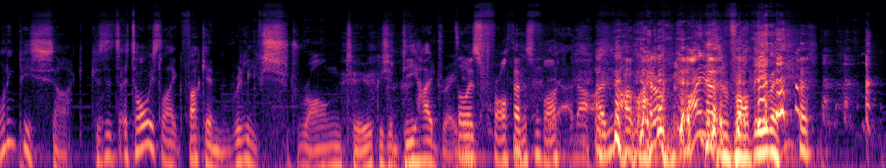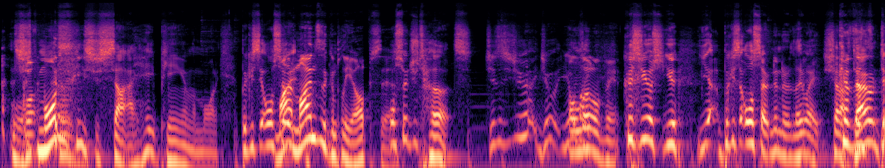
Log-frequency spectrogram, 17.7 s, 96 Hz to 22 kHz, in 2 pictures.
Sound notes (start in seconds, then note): 8.2 laughs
